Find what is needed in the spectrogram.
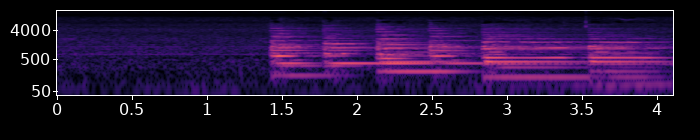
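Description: Quiet room tone, then about a second and a half in the piano introduction of a recorded children's phonics song starts suddenly, playing a run of distinct notes and chords.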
